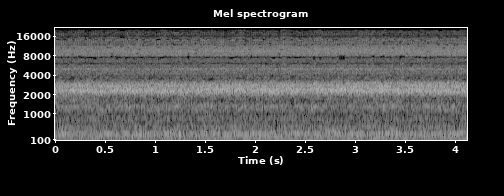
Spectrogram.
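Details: Gas furnace after a rollout switch trip: a steady inducer fan hum and low drone with no burner roar while it waits for the gas valve to light. Furnace not lighting after rollout switch trip.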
